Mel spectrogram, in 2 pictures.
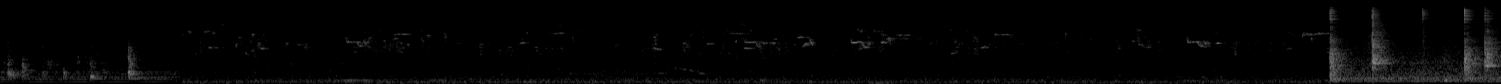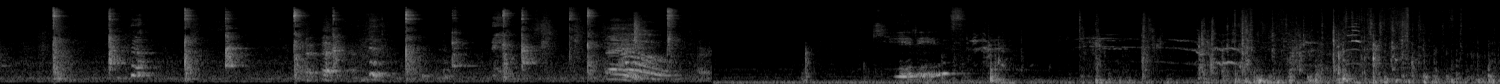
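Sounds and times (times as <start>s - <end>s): birds chirping faintly: 1.1s - 15.3s, 17.4s - 29.1s
ping-pong ball clicking: 13.3s - 21.0s.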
